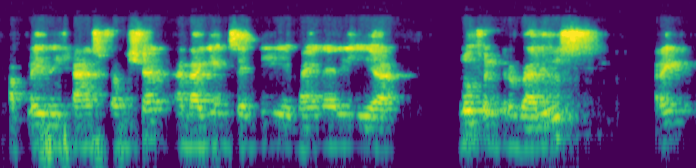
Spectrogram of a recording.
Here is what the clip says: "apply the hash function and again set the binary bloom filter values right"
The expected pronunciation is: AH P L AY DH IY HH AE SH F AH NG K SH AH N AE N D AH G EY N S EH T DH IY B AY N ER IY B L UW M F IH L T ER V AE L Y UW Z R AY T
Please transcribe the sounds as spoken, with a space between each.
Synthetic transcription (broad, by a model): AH P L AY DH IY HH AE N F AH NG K SH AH N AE N D AH G EY N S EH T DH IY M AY N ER IY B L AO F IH N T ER V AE L Y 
